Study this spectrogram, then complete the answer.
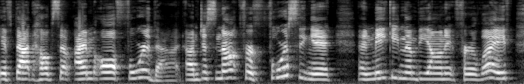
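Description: A woman with an American accent speaks in a raised, projected voice at a high pitch. Her tone is bright and sharp, her pace moderate, and the recording very clean with a silent background. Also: ordinary pitch variation. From New Jersey (New York area). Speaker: podcast host and patient advocate. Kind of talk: casual interview conversation.

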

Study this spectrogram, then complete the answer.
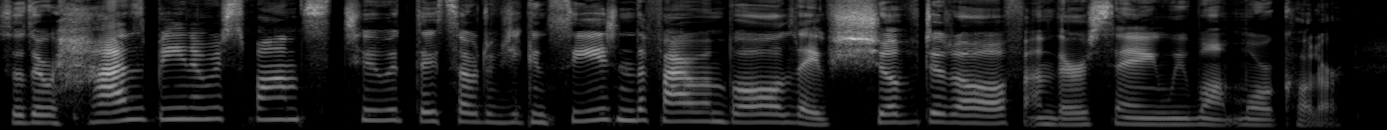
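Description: Speaking with an Irish accent, a woman at medium pitch moves at a fairly quick pace with hardly any pauses and very wide pitch swings, in a dry, close sound with no echo. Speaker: architect and designer. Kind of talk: radio interview. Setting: studio.

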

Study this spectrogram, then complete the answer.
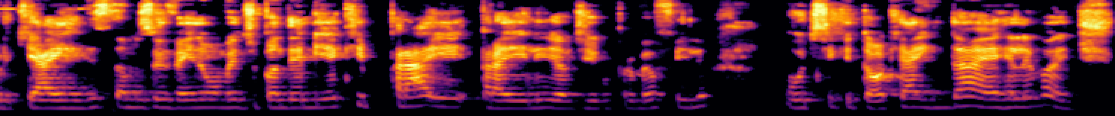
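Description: A woman speaks at a moderate pace in a São Paulo accent, her medium-pitched voice bright and sharp in tone with fairly even intonation. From Brazil, São Paulo. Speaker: psychologist. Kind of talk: casual chat.

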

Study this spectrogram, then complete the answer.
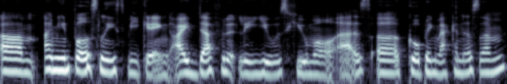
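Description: A woman's medium-pitched voice with an Indian accent, monotone and flat, at a moderate pace with hardly any pauses, in a very clean recording with a silent background. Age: 20s. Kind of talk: casual chat.

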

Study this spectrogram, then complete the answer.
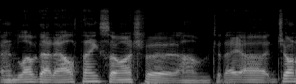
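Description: A man with an Australian accent, fairly low pitch, fairly even intonation and a moderate pace. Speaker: podcast host. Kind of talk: casual interview hosting.

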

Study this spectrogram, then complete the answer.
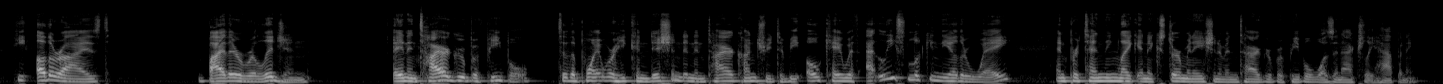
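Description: A man speaks in a fairly high pitch with lively intonation and a plain, everyday voice. The recording is very clean, with a silent background. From New Jersey. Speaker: university program administrator. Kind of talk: casual interview. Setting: studio.

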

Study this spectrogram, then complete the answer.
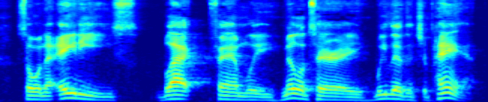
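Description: A normal speaking voice from a man, medium in pitch with ordinary pitch variation, at a moderate pace, in a very clean recording with a silent background. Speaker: media entrepreneur. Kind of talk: casual interview chat.

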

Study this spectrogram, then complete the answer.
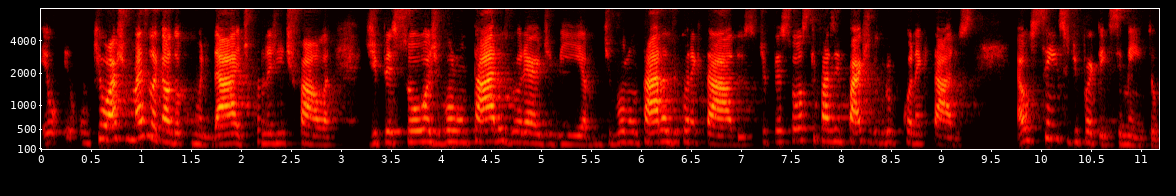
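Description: A woman speaks in a bright, sharp tone. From Guarulhos, São Paulo, Brazil. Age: 20s. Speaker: NGO founder and speaker. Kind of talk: casual interview.

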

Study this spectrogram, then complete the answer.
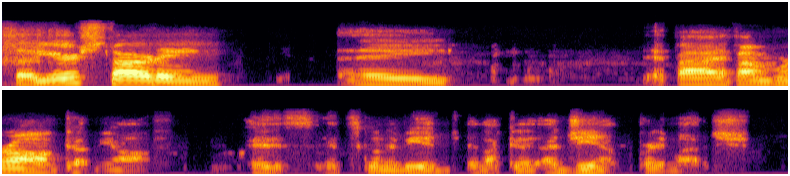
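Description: The speaker has a Texan accent and talks at a fairly slow pace with long, frequent pauses. Loudness swings widely, and the sound is dry and close with no echo. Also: man. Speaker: podcast host. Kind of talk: casual chat.

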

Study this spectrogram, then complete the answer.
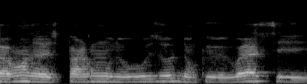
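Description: The man's voice has a dark, mellow tone at medium pitch. His intonation is fairly even. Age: 20s. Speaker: para-athlete. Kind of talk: interview testimony. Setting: live video call. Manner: halting, repetitive.

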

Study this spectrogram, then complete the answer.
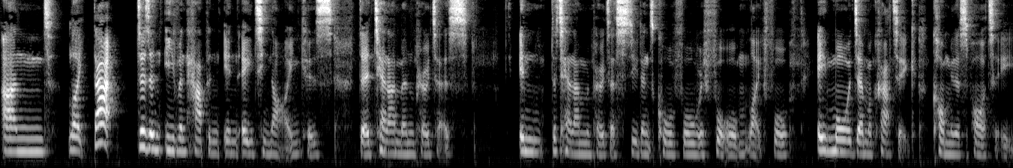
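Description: A normal speaking voice from a woman, fairly low in pitch and fairly slow, with ordinary pitch variation, in a very clean recording with a silent background. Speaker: university student and society president. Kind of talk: casual interview conversation.

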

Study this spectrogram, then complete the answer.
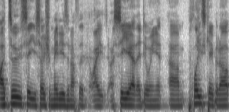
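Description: Speaking in an Australian accent, a man keeps a fairly quick pace. His intonation stays monotone and flat. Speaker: podcast host. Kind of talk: casual chat. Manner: jokey, laughs a lot.

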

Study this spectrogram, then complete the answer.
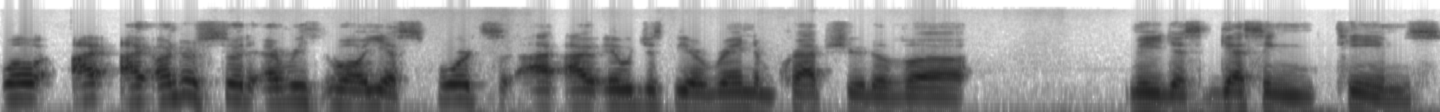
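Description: Keeping his loudness very even, a man with an unremarkable speaking voice talks at a fairly high pitch and moderate pace with lively intonation. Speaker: podcast co-host.

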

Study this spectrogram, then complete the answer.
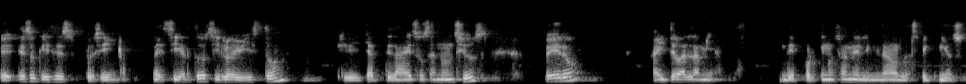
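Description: A man with a Mexican accent speaks at a medium pitch and moderate pace, with ordinary pitch variation, very even loudness and long, frequent pauses. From Mexico, Puebla. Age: 20s. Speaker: podcast guest, student. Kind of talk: casual chat.

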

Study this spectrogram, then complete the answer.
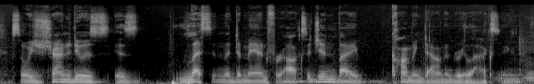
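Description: A man with an American accent and a very deep, low pitch, fairly quick, with ordinary pitch variation. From California Bay Area and Canada. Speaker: performance coach, MMA background. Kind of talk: casual chat. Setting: studio.

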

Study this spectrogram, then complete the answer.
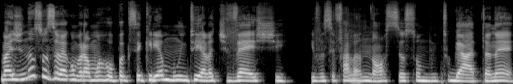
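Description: Her intonation is fairly even. This woman talks very fast. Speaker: influencer and model. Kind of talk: casual interview.

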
